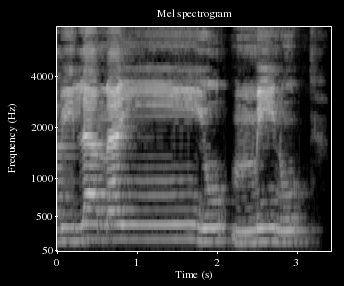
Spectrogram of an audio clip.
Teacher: मीम को या मुशद्दद के साथ मिलाएंगे, नून साकिन को छोड़ देंगे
